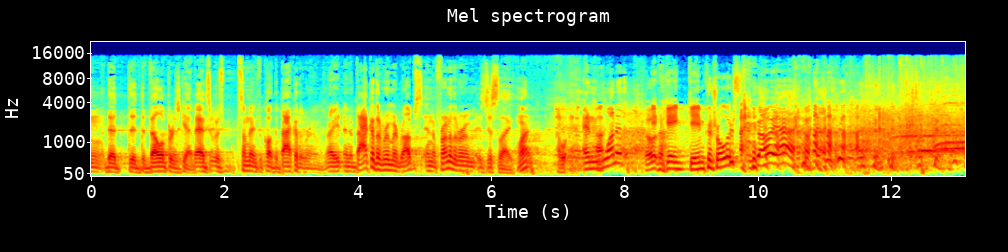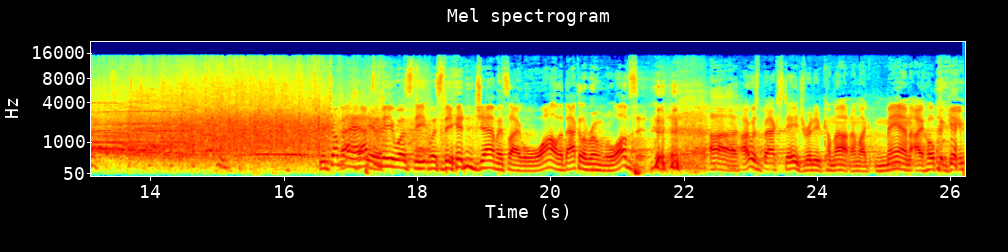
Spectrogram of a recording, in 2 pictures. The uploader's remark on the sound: Live From WWDC 2019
